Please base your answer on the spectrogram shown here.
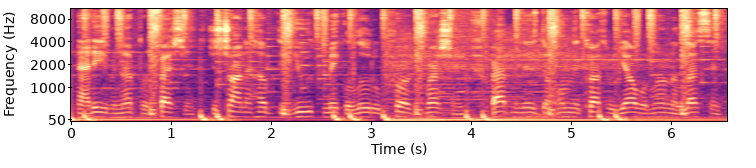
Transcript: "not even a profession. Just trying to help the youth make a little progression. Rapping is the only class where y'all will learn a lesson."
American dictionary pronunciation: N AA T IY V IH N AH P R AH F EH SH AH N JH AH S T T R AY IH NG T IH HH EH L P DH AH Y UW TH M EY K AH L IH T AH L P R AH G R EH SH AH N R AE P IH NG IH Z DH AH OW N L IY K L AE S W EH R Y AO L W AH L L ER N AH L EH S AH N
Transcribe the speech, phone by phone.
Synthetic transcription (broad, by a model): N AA T IY V IH N AH P R AH F EH SH AH N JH AH S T T R AY IH NG T IH HH EH L P DH AH Y UW TH M EY K AH L IH T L P R AH G R EH SH AH N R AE IH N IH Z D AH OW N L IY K AE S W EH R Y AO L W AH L L ER N AH L EH S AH N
